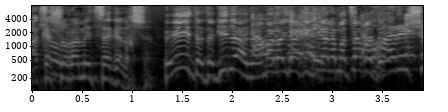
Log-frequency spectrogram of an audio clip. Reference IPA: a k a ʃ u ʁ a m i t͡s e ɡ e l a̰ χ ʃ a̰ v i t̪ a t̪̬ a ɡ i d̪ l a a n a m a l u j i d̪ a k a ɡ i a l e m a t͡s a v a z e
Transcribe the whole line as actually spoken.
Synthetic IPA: a k a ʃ u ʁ a m i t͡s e ɡ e l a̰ χ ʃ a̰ v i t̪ a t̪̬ a ɡ i d̪ l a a n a m a l o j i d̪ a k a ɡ i a l a m a t͡s a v a z e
